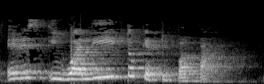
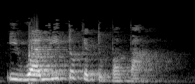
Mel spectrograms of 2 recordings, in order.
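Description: First: Slow, higher, contemptuous jab; scornful tone. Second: Said in the usual way. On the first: Shown as a demonstration. Parent scolding the child, contemptuous. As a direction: sneer it like an insult. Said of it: "tiene un tono despectivo". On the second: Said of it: "Y este es muy común".

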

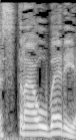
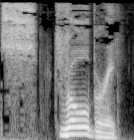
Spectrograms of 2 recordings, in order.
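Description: First: STRAWBERRY said as "strowl-weddy"; mispronounced strawberry. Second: STRAWBERRY as "STRAW-bree", drawn out slowly; teacher's careful "strawb-ree", first syllable stressed; correct strawberry. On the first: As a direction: mimic the learner error "straul-werry" for strawberry. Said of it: "I hear strawberry a lot". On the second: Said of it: "I hear strawberry a lot. It's strawberry". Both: Shown as a demonstration.

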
